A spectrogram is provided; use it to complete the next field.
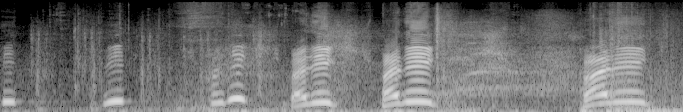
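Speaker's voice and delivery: high, loud, panicked cries.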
